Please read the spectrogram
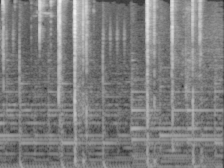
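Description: Computer keyboard keystrokes clicking in an irregular run, over background music holding steady sustained notes.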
